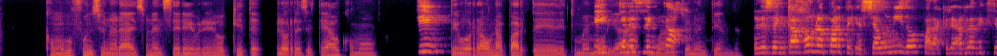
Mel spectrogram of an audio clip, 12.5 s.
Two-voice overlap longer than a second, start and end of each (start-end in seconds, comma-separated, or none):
7.4-8.7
